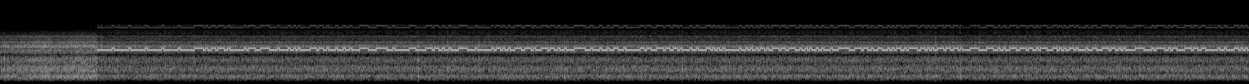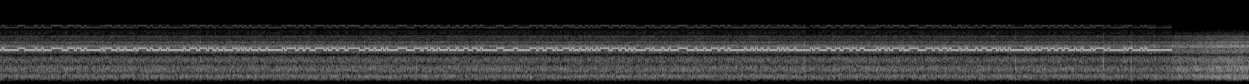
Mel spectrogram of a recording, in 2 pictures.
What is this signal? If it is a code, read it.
RTTY (45.45 baud, 170 Hz shift), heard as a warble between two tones, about 2000 Hz centre, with radio static. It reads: ZOKX Q95M 9DAH 512L G4JD NFQT WSER GONA ZRGW XOEB V4M5 Z31A 41EL TPXO 18MV HHJE XG91 J6BI VDHO G24F L3BX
